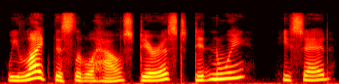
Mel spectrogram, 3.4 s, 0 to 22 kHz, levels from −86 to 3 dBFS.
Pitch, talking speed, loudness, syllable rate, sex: 210 Hz, 175 wpm, -20 LUFS, 5.1 syllables/s, female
